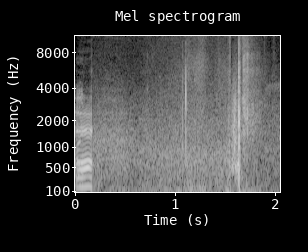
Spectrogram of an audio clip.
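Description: Golf club swung at the ball from the rough: a swish, then one sharp crack of the strike about a second and a half in.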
